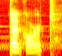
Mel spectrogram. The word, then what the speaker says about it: Dugort: Pronunciation dug like the past tense of dig. Orort rhymes with hurt. So dugort.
